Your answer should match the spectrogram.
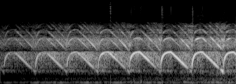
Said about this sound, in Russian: Действительно, вой сирены стремительно приближался.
